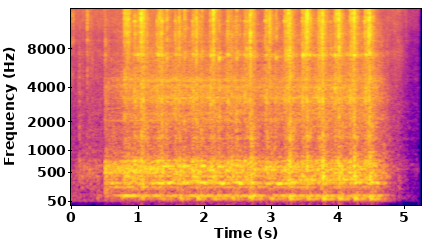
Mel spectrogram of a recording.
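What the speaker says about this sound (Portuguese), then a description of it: "E vou costurar ele aqui" A sewing machine stitches a fabric toiletry bag in one steady burst of rapid, rhythmic needle clatter lasting several seconds, close and clear, then winding down and stopping.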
